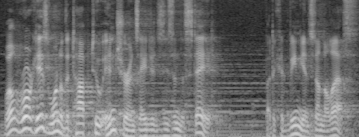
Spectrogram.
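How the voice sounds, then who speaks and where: Man acting lowish-voiced investigator in an echoey space. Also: lively intonation, a little fast, close to an everyday voice. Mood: probing. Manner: matter-of-fact, probing. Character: inquisitive male insurance claims investigator, businesslike. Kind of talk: pulp radio drama acting. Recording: echoing room, faint music behind.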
